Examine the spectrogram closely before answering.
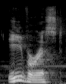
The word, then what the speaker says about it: Everest: And one last fun fact, Everest should really be pronounced Everest, since it's named after British geographer George Everest.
